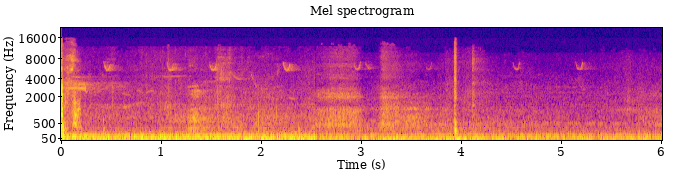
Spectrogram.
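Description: Golf clubs striking the ball on chip shots: a sharp click right at the start and another about four seconds in. Faint, short, high bird chirps repeat throughout over a low steady rumble.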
